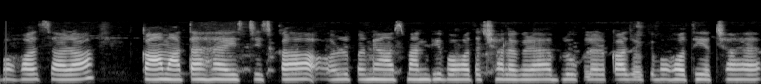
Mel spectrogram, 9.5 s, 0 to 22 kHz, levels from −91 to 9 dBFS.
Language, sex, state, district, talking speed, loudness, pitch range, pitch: Hindi, female, Bihar, Kishanganj, 170 wpm, -18 LUFS, 230-240 Hz, 235 Hz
